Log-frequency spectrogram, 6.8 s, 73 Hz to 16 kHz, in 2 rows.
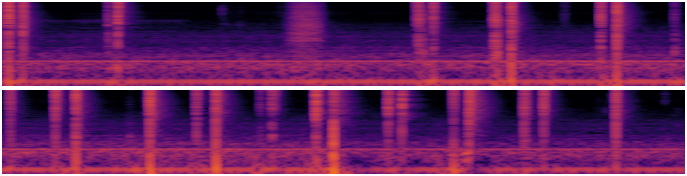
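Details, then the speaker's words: Mains transformer driving old Nvidia GPU chips from broken motherboards. The screws touched each other and one turned red hot. Sharp irregular cracking pops, 2–3 per second, over a steady low mains hum: a dead short arcing at the contacts. "oh now it's popped oops I just touched the um actual screws on to each [Music] other oh this one popped hard oh it popped"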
